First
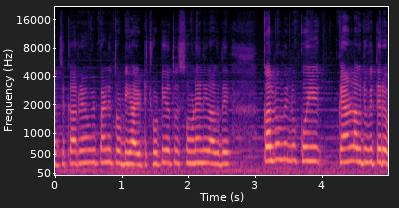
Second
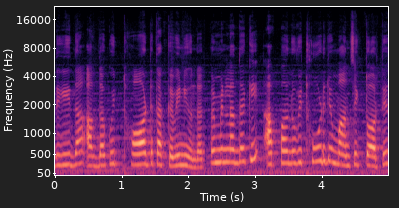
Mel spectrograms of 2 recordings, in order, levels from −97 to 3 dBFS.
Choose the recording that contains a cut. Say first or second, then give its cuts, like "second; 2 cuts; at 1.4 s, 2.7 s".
second; 1 cut; at 2.3 s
